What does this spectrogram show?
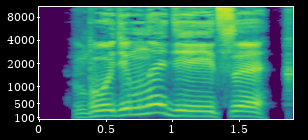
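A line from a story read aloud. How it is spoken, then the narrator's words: Horse chuckling. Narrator (Russian): хохотнул конь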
